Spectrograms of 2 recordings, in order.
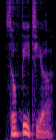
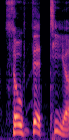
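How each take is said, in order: First: The name flows smoothly with syllables run together. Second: The name is carefully over-articulated, syllable by syllable. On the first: "it flows, but it sounds like she's defeated" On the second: "like over pronounced it"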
